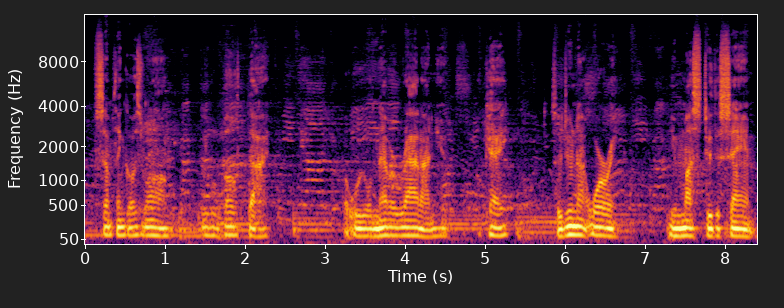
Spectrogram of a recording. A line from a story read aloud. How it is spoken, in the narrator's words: Lev leans over to me, smiling like a monkey, and whispers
